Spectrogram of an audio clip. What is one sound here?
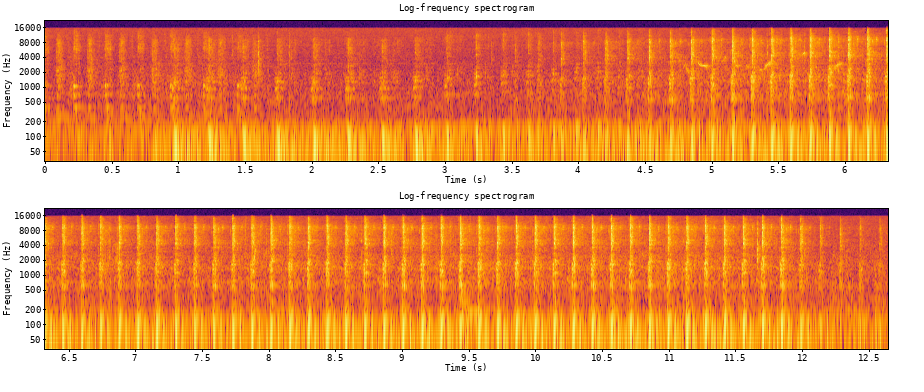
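A tractor engine chugs loudly as the tractor drives off.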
